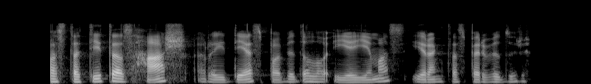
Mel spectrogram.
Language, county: Lithuanian, Kaunas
